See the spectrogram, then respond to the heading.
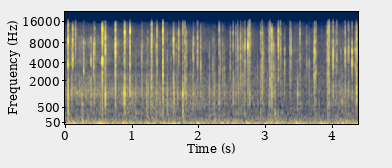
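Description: Long acrylic nails scratch and tap across a large white plastic Amazon Prime bubble mailer lying flat. A rapid run of dry, bright crinkles and sharp little clicks comes from the bubbled plastic, each dying away instantly with almost no low end.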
